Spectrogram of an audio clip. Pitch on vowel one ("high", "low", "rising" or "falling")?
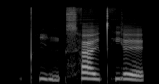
low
